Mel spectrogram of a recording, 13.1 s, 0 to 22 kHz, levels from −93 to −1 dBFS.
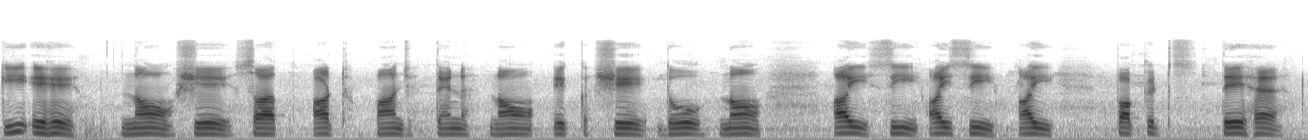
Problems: none marked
